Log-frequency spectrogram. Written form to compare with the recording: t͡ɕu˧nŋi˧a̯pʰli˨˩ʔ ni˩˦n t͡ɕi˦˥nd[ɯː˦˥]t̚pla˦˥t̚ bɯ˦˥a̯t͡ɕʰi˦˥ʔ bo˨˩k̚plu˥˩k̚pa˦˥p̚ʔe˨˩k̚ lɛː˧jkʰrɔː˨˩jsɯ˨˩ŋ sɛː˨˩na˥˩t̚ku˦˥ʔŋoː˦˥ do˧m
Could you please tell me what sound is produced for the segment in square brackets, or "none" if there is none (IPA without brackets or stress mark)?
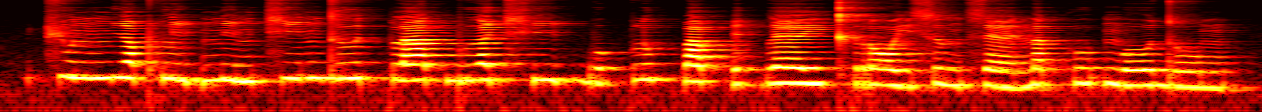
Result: ɯː˦˥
